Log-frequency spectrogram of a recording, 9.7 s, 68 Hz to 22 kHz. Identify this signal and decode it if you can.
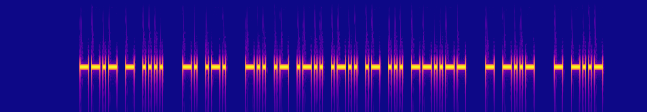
Morse code, heard as a keyed tone, about 28 wpm, 700 Hz. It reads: QTH NR DALLAS, TX TX
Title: Practice QSO - Exchange 1 - Beginning - 28wpm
